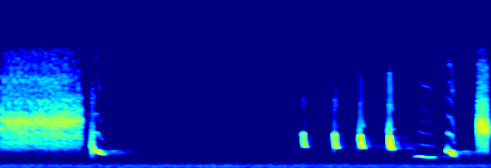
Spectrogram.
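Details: Thrush nightingale singing in Moscow: a loud dry rattle, then a downslurred whistle, a pause, and a series of sharp clicking notes ending in a low whistle and a buzzy burst.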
